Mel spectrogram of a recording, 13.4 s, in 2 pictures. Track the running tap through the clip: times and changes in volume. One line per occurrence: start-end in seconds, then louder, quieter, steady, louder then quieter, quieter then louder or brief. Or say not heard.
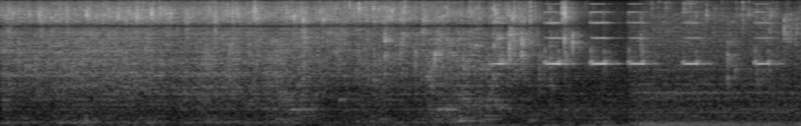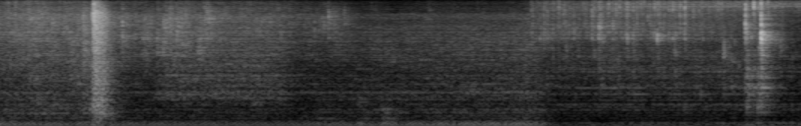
0.0-13.3 quieter.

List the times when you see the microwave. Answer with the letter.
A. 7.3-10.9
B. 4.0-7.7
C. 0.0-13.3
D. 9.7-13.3
B.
